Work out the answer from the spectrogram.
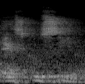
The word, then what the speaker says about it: exousia: Somebody say exousia. Or exousia is the way you pronounce it in Greek.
